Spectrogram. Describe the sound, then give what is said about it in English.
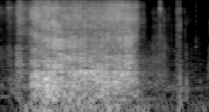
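Packing tape tears away from a parcel holding artwork as it is unpacked. One loud, raspy rip lasts about a second, followed by faint crinkles and rustles. “So immediately you're seeing, like, you know, I've got some tape coming off here.”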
